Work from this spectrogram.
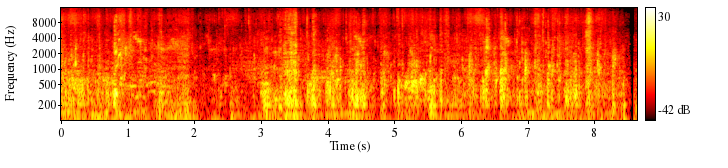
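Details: Several pigs on a farm feed noisily, with wet crunching, smacking and occasional low grunts throughout.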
